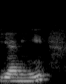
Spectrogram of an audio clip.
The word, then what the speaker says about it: Jenny: his name was hans yeni um so spelled jenny but pronounced yeni um and he basically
